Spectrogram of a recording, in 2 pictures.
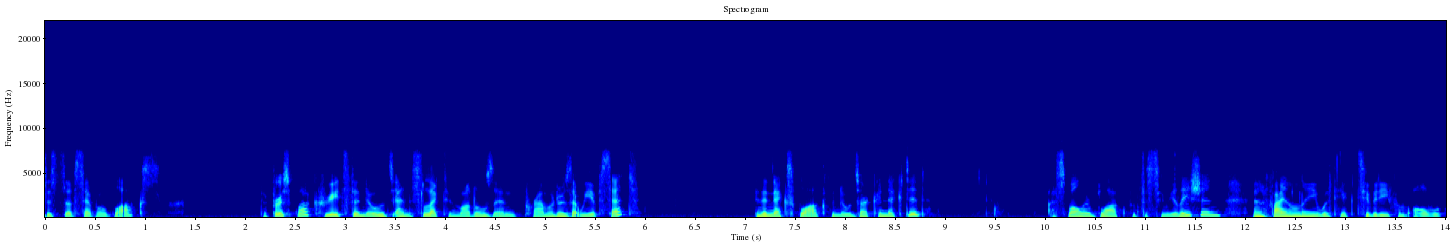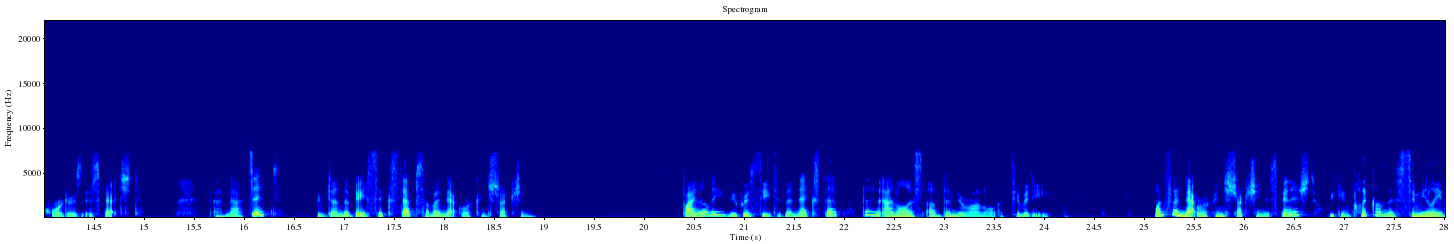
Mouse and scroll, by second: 4.0-5.3 drag, 6.3 click, 8.9 click, 9.8 click, 10.2 click, 11.3 click, 12.1 click, 13.3 click.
